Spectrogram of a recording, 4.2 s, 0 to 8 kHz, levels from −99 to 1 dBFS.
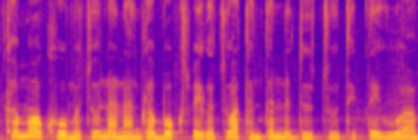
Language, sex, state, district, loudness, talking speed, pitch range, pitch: Wancho, female, Arunachal Pradesh, Longding, -16 LUFS, 255 wpm, 225-235 Hz, 230 Hz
